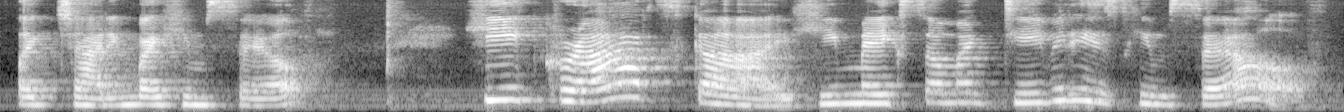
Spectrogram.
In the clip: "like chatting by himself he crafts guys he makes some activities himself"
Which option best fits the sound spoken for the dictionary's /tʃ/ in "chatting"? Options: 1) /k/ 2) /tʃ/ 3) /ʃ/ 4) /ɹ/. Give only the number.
2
